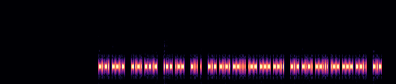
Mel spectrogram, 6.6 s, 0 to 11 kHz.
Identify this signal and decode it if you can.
Morse code, heard as a keyed tone, about 80 wpm, 700 Hz. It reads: CQ CQ WW DE KC7WOZ KC7WOZ K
